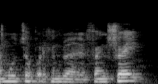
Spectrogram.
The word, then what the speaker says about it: feng shui: packato se utiliza mucho por ejemplo en el feng shui funksway como lo quieran pronunciar que es cómo se configuran o cómo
